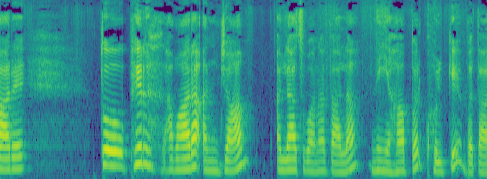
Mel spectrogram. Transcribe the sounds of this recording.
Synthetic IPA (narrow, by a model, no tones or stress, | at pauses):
aːɾɦɛ | t̪oːpʰɪɾɦɐmaːɾaʔɐ̃ɲd͡ʒaːm | ɐlːaɦsʊbʱaːnt̪aːlanejɐɦãpɐɾkʰʊlkebɐt̪aː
